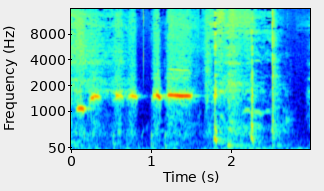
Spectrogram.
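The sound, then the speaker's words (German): Someone whistles a short, melodic tune, with clear sustained notes rising and falling over a few seconds, followed by a couple of sharp clicks and knocks toward the end. “Du kannst so wunderschön pfeifen.”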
